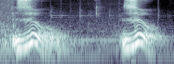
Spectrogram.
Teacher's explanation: Put your tongue against your bottom teeth. And as this is a voiced sound, you will use your voice to produce this sound. [Music] Your tongue will touch your bottom teeth. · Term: Z sound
